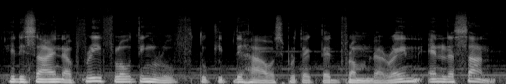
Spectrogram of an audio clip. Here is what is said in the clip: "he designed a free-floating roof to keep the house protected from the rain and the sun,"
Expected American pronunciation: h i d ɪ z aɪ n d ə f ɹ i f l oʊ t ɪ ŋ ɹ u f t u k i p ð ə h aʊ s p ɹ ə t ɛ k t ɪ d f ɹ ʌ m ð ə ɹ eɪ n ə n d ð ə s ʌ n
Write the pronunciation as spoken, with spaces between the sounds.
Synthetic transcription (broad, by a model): h i d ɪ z aɪ n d ə f ɹ i f l oʊ t ɪ ŋ ɹ u f t u k i p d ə h aʊ s p ɹ ə t ɛ k t ɪ d f ɹ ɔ m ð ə ɹ eɪ n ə n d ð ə s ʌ n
